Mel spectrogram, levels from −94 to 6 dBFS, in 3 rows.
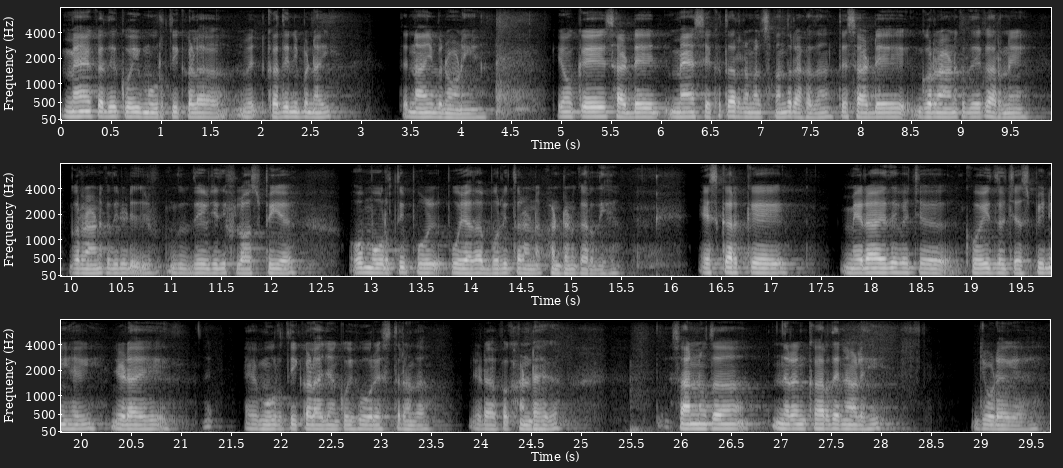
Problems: background sounds at intervals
